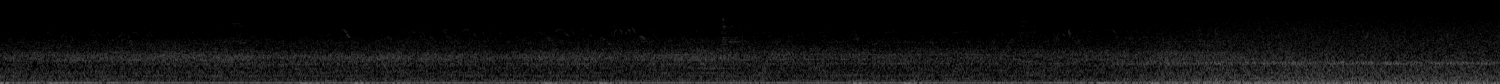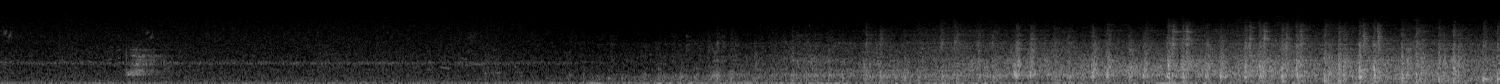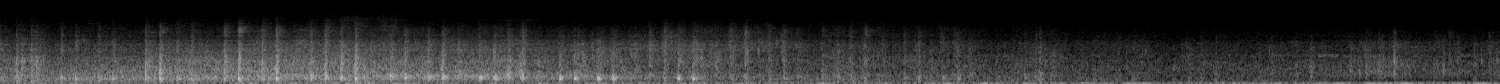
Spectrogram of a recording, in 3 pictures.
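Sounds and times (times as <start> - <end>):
electric train passing: 0.0 - 45.0
wheels clacking over rail joints: 11.2 - 45.0.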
